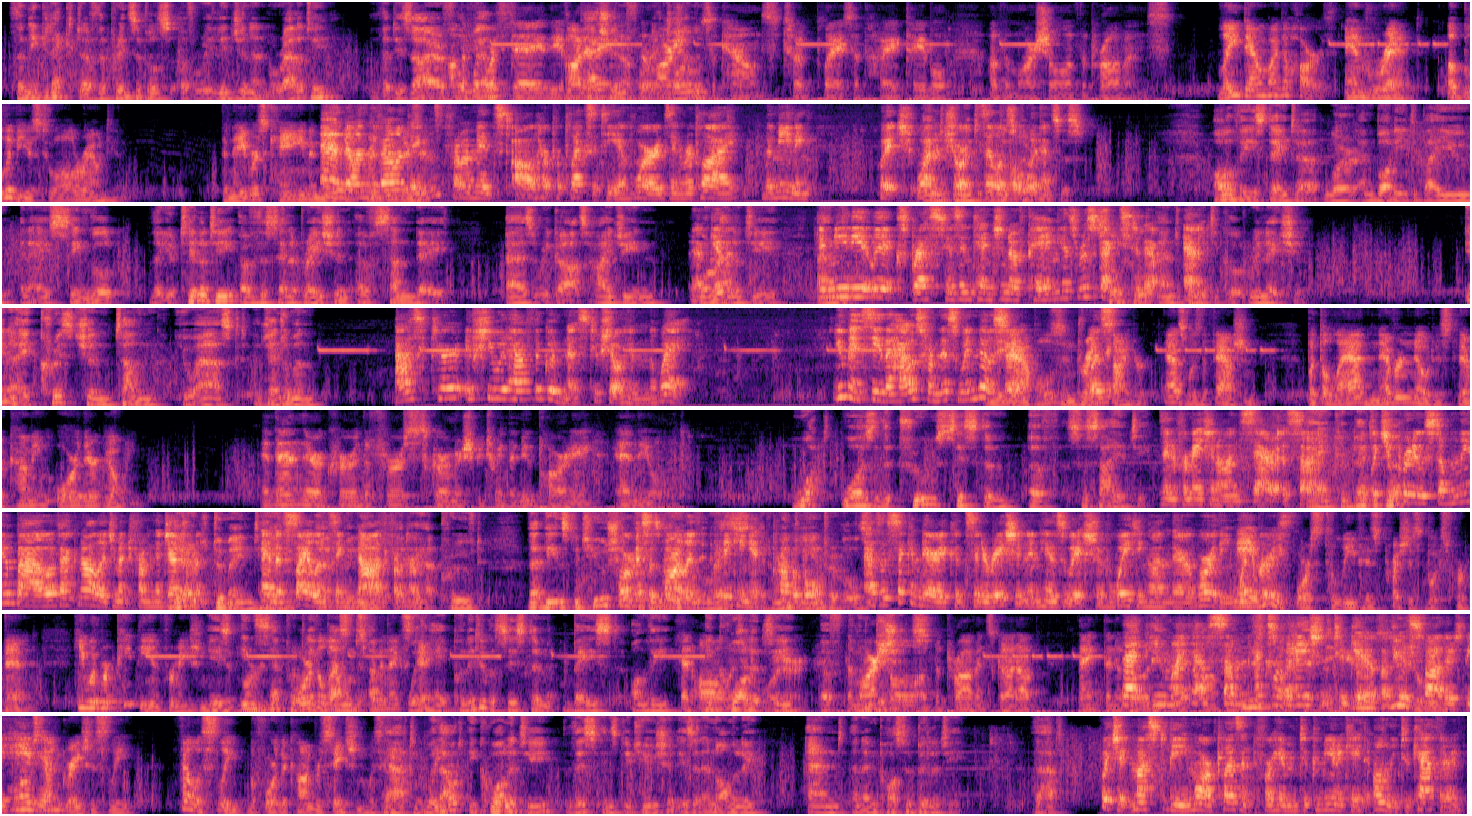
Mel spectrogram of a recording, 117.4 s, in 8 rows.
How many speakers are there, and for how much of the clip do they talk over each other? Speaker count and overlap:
four, about 24%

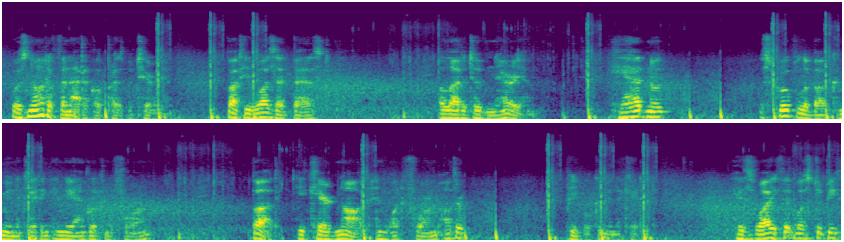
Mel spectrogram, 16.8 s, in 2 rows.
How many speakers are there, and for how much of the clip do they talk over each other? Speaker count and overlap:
one, no overlap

